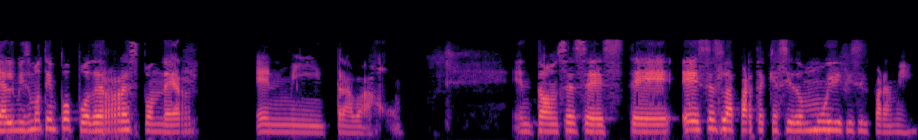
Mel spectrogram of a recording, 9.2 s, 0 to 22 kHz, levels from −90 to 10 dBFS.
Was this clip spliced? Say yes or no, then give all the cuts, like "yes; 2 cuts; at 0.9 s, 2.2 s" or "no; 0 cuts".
no; 0 cuts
